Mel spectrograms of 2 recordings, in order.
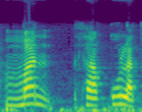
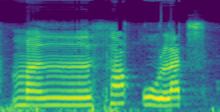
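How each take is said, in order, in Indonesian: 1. Bunyi n diucapkan dengan jelas dan penuh. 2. Bunyi n disembunyikan dengan bunyi sengau. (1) "Bukan bacanya man thaqulat, salah" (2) "tapi dibaca man thaqulat"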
